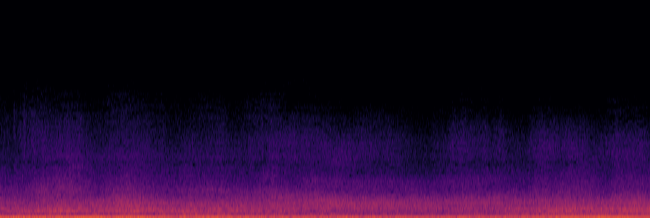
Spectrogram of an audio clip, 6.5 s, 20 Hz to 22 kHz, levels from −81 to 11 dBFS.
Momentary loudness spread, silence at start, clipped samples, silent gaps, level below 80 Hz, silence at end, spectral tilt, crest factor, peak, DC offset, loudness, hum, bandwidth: 6 LU; 0 s; under 0.1%; none; -32 dBFS; 0 s; -7 dB/octave; 12 dB; -16 dBFS; under 0.1%; -31 LUFS; none; 11 kHz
